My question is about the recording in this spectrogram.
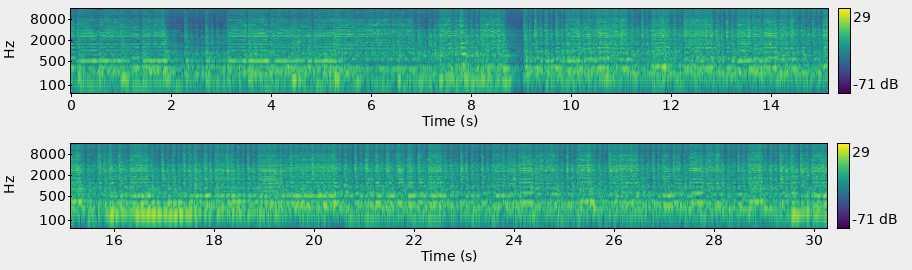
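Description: Cellos playing an instrumental rock piece in several layered parts, with a brief drop about nine seconds in and a louder passage with a held low note a few seconds later.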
